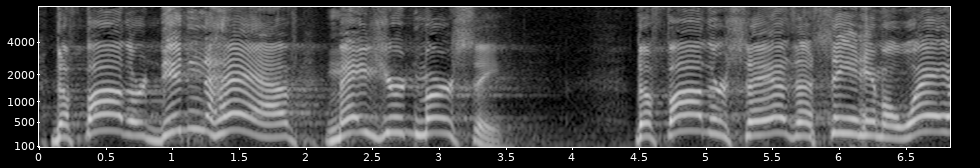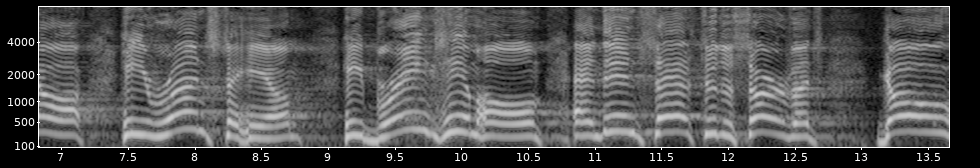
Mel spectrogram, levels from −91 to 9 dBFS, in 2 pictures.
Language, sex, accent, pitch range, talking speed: English, male, American, 215-305 Hz, 125 wpm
